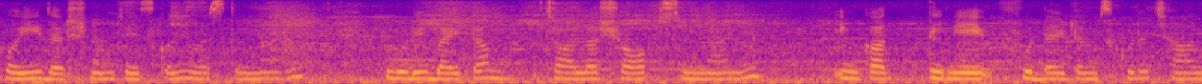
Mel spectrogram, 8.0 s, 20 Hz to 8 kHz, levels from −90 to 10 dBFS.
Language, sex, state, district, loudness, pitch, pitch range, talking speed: Telugu, female, Andhra Pradesh, Annamaya, -17 LUFS, 220 Hz, 215-230 Hz, 110 wpm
